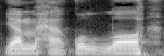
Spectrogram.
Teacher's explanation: Huruf lam yang di tengahnya nih, huruf lam jalalahnya nih dibaca tebal, dibaca tabkhim sehingga dibaca yamhaqullah.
